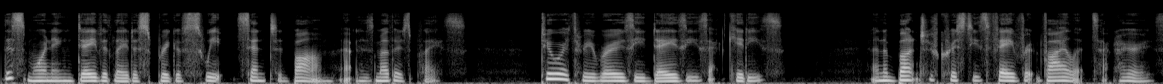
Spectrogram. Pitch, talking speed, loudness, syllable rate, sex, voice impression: 165 Hz, 155 wpm, -19 LUFS, 4.4 syllables/s, female, feminine, very adult-like, slightly dark, calm, slightly sweet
